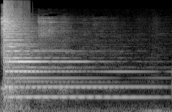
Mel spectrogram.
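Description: A single bell strike with a bright metallic attack, followed by a sustained ringing tone that slowly fades, loud with no voices.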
